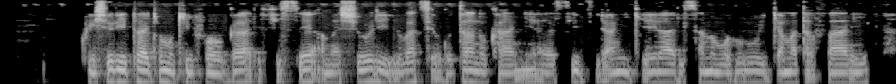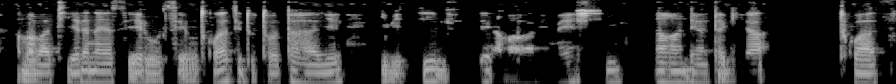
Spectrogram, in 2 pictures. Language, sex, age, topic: Rundi, male, 25-35, education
